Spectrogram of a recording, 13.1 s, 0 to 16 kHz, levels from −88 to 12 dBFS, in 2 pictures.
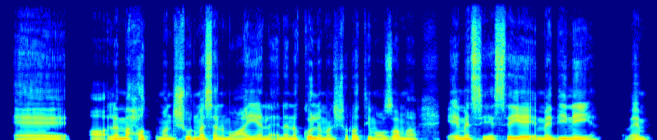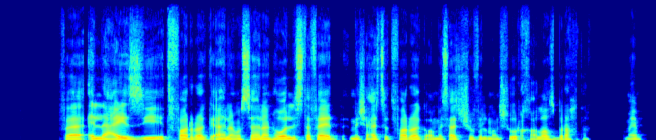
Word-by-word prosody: آآ، 110 Hz, -2 st, 0 dB, 0.3 s
آه، 125 Hz, -, -1 dB
لمّا 110 Hz, -1 st, +3 dB
احط 145 Hz, +1 st, -2 dB
منشور 115 Hz, +1 st, 0 dB
مثلًا 115 Hz, -1 st, +2 dB
معيّن 105 Hz, +2 st, 0 dB
لإن 100 Hz, +1 st, -3 dB
أنا 105 Hz, +1 st, 0 dB
كل 105 Hz, 0 st, +2 dB
منشوراتي 105 Hz, +2 st, -2 dB
معظمها 100 Hz, 0 st, -1 dB, 0.3 s
يا -, -, -2 dB
إمّا 120 Hz, -1 st, +3 dB
سياسية 105 Hz, 0 st, +2 dB
يا -, -, -1 dB
إمّا 110 Hz, -1 st, +1 dB
دينية 110 Hz, -1 st, +1 dB, 0.2 s
تمام، 125 Hz, +4 st, -3 dB, 0.7 s
فاللي 110 Hz, -1 st, +2 dB
عايز 115 Hz, +1 st, +3 dB
يتفرّج 110 Hz, +5 st, +1 dB
أهلًا 120 Hz, -2 st, +2 dB
وسهلًا 115 Hz, +4 st, +1 dB
هو 115 Hz, +1 st, +5 dB
اللي 115 Hz, -2 st, +3 dB
استفاد، 115 Hz, +3 st, +1 dB
مش 105 Hz, -2 st, -4 dB
عايز 110 Hz, +2 st, -1 dB
تتفرّج 110 Hz, 0 st, 0 dB
أو -, -, -3 dB
مس 100 Hz, 0 st, -5 dB
عايز 115 Hz, +1 st, +1 dB
تشوف 115 Hz, 0 st, -7 dB
المنشور 95 Hz, -, -4 dB
خلاص 115 Hz, +3 st, -3 dB
براحتك 135 Hz, +7 st, -6 dB, 0.3 s
تمام، 120 Hz, +6 st, -7 dB
110 Hz, 175 wpm, -24 LUFS, 105-115 Hz, 0.7 s, هو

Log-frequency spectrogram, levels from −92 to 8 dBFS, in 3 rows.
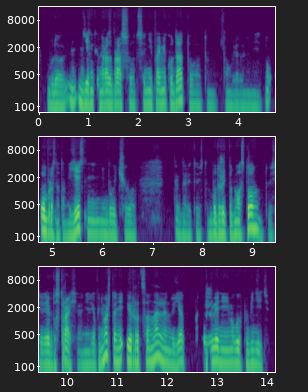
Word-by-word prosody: буду 100 Hz, -3 st, -4 dB
д 130 Hz, 0 st, -6 dB
деньгами 110 Hz, -4 st, -2 dB
разбрасываться 110 Hz, -1 st, -2 dB
не 110 Hz, 0 st, -4 dB
пойми 115 Hz, 0 st, -2 dB
куда, 115 Hz, +5 st, +1 dB
то, 100 Hz, -2 st, -11 dB
там, 95 Hz, -3 st, -16 dB
условно 100 Hz, -3 st, -14 dB
говоря, 95 Hz, -1 st, -13 dB, 0.4 s
ну, 115 Hz, -1 st, -9 dB
образно, 120 Hz, -8 st, +6 dB
там, 100 Hz, 0 st, -11 dB
есть 120 Hz, +11 st, +4 dB
не 110 Hz, -1 st, -4 dB
будет 105 Hz, -2 st, -4 dB
чего 105 Hz, -3 st, -8 dB
и 95 Hz, -, -34 dB, 0.6 s
так 110 Hz, -3 st, -9 dB
далее. 100 Hz, -1 st, -9 dB
То 105 Hz, -, -16 dB
есть, 95 Hz, -, -15 dB
там, 105 Hz, -, -9 dB
буду 110 Hz, 0 st, 0 dB
жить 110 Hz, -4 st, +1 dB
под 105 Hz, +1 st, -3 dB
мостом. 110 Hz, +5 st, +5 dB
То 110 Hz, -, -19 dB
есть, 95 Hz, -, -16 dB
я 110 Hz, -, -4 dB
имею 110 Hz, 0 st, +2 dB
в -, -, -6 dB
виду 105 Hz, -, -6 dB
страхи. 110 Hz, -3 st, +1 dB
А 105 Hz, -, -12 dB
не 105 Hz, 0 st, -7 dB
Я 110 Hz, 0 st, -5 dB
понимаю, 120 Hz, -, +3 dB
что -, -, -2 dB
они 135 Hz, +4 st, 0 dB
иррациональны, 130 Hz, +3 st, +3 dB
но 110 Hz, -2 st, -3 dB
я, 120 Hz, +5 st, 0 dB, 0.2 s
к -, -, -22 dB
сожалению, 120 Hz, +1 st, +2 dB
не 115 Hz, -, -2 dB
могу 120 Hz, 0 st, +2 dB
их 110 Hz, -, -11 dB
победить. 110 Hz, -2 st, -5 dB
110 Hz, 210 wpm, -22 LUFS, 105-120 Hz, 0.6 s, образно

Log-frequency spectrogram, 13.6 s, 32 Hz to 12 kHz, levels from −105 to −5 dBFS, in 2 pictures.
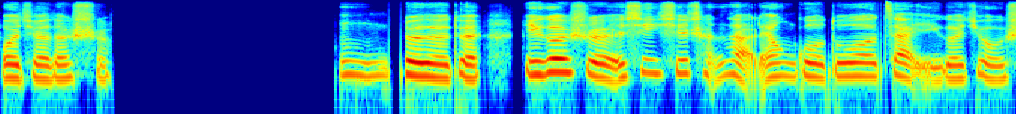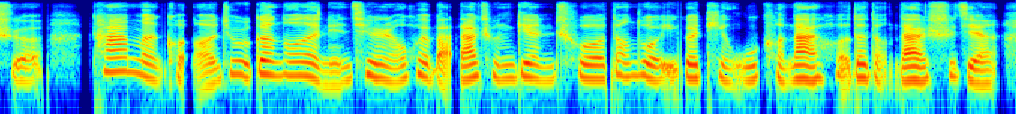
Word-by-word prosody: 我 215 Hz, 0 st, +3 dB
觉 200 Hz, -1 st, -1 dB
得 205 Hz, 0 st, -2 dB
是。 -, -, -6 dB, 1.5 s
嗯， 245 Hz, -1 st, -6 dB
对 250 Hz, -2 st, +9 dB
对 215 Hz, -2 st, +5 dB
对， 200 Hz, 0 st, +2 dB, 0.3 s
一 250 Hz, -, +3 dB
个 290 Hz, +2 st, +8 dB
是 235 Hz, -8 st, +3 dB
信 275 Hz, +4 st, -3 dB
息 270 Hz, 0 st, -2 dB
承 230 Hz, -2 st, -6 dB
载 245 Hz, -, 0 dB
量 225 Hz, +2 st, -3 dB
过 225 Hz, -1 st, +1 dB
多， 230 Hz, +1 st, +1 dB
再 235 Hz, -3 st, +1 dB
一 180 Hz, -, -6 dB
个 205 Hz, 0 st, -2 dB
就 200 Hz, -1 st, -4 dB
是， 210 Hz, -, -4 dB, 0.3 s
他 300 Hz, 0 st, +2 dB
们 235 Hz, -8 st, -2 dB
可 -, -, -5 dB
能 150 Hz, +5 st, -3 dB
就 260 Hz, +5 st, -5 dB
是 235 Hz, -, -1 dB
更 255 Hz, 0 st, +3 dB
多 245 Hz, -1 st, -3 dB
的 235 Hz, -, +1 dB
年 145 Hz, +4 st, -9 dB
轻 240 Hz, +2 st, -2 dB
人 195 Hz, -1 st, -4 dB
会 235 Hz, -1 st, -2 dB
把 -, -, -1 dB
搭 200 Hz, +2 st, +4 dB
乘 210 Hz, -3 st, -7 dB
电 205 Hz, -4 st, -1 dB
车 205 Hz, -1 st, -2 dB
当 240 Hz, +1 st, -6 dB
作 210 Hz, -6 st, -1 dB
一 -, -, -4 dB
个 215 Hz, -, +1 dB
挺 205 Hz, -2 st, -7 dB
无 190 Hz, +2 st, -6 dB
可 -, -, -7 dB
奈 205 Hz, -1 st, +5 dB
何 200 Hz, -, -7 dB
的 215 Hz, -1 st, +1 dB
等 -, -, -8 dB
待 190 Hz, 0 st, +6 dB
时 235 Hz, +5 st, -6 dB
间， 165 Hz, -6 st, -1 dB
220 Hz, 245 characters per minute, -25 LUFS, 200-245 Hz, 1.5 s, 对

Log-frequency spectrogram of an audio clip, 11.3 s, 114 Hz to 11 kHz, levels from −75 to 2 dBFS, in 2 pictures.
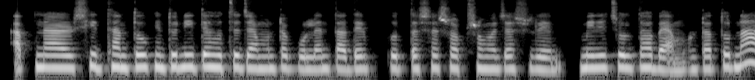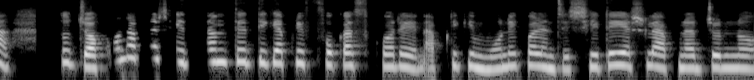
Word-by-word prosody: আপনার 235 Hz, -1 st, +2 dB, 0.2 s
সিদ্ধান্তও 245 Hz, -1 st, +2 dB
কিন্তু 240 Hz, +1 st, +3 dB
নিতে 245 Hz, 0 st, +3 dB
হচ্ছে 240 Hz, +1 st, +1 dB
যেমনটা 225 Hz, 0 st, 0 dB
বললেন 215 Hz, 0 st, 0 dB
তাদের 220 Hz, +1 st, +1 dB, 0.2 s
প্রত্যাশা 225 Hz, 0 st, -2 dB
সবসময় 225 Hz, -1 st, -1 dB
যে -, -, +1 dB
আসলে 215 Hz, 0 st, -3 dB, 0.3 s
মেনে 230 Hz, 0 st, +3 dB
চলতে 235 Hz, 0 st, +1 dB
হবে 220 Hz, -, +1 dB
এমনটা 215 Hz, +2 st, -3 dB
তো 245 Hz, -, +2 dB
না। 315 Hz, -, +4 dB, 0.5 s
তো -, -, -2 dB, 0.2 s
যখন 240 Hz, +9 st, +3 dB
আপনার 395 Hz, -1 st, -6 dB
সিদ্ধান্তের 325 Hz, +1 st, 0 dB
দিকে 310 Hz, -1 st, +2 dB
আপনি 305 Hz, 0 st, -1 dB
ফোকাস 270 Hz, -1 st, 0 dB, 0.2 s
করেন, 245 Hz, -3 st, +1 dB
আপনি -, -, -11 dB
কি 260 Hz, -, 0 dB, 0.2 s
মনে 240 Hz, +3 st, 0 dB
করেন 260 Hz, -3 st, +2 dB
যে 215 Hz, -, -4 dB
সেটাই 260 Hz, +3 st, +1 dB
আসলে 260 Hz, 0 st, -1 dB
আপনার 230 Hz, -1 st, -1 dB
জন্য 230 Hz, -1 st, +2 dB
235 Hz, 185 wpm, -20 LUFS, 225-265 Hz, 0.5 s, না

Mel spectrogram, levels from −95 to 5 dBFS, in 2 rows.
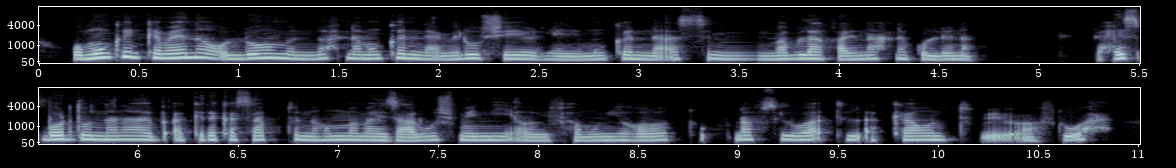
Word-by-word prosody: وممكن 225 Hz, +8 st, +6 dB
كمان 220 Hz, +1 st, +5 dB
أقول 200 Hz, -6 st, +2 dB
لهم 205 Hz, +1 st, +4 dB
إن 170 Hz, 0 st, -2 dB
إحنا 195 Hz, -1 st, -2 dB
ممكن 190 Hz, +1 st, +1 dB
نعمله 170 Hz, +4 st, 0 dB
share 185 Hz, -, -7 dB
يعني 155 Hz, -5 st, -1 dB
ممكن 165 Hz, +3 st, -1 dB
نقسِّم 180 Hz, +3 st, -3 dB, 0.2 s
المبلغ 170 Hz, +3 st, +2 dB
علينا 160 Hz, +3 st, +1 dB
إحنا 180 Hz, 0 st, -5 dB
كلّنا، 155 Hz, -2 st, -1 dB, 0.6 s
بحيث 195 Hz, +2 st, +1 dB
برضه 190 Hz, +1 st, +4 dB
إن 185 Hz, -, +2 dB
أنا 185 Hz, 0 st, +1 dB
يبقى 175 Hz, -, -2 dB
كده 185 Hz, -, -1 dB
كسبت 180 Hz, +1 st, -3 dB
إن 175 Hz, -3 st, 0 dB
هُم 170 Hz, +2 st, -1 dB
ما 165 Hz, -, +1 dB
يزعلوش 155 Hz, +3 st, -1 dB
منّي 170 Hz, 0 st, -1 dB
أو -, -, -2 dB
يفهموني 150 Hz, +2 st, -4 dB
غلط 165 Hz, +2 st, -2 dB
وفي -, -, -8 dB
نفس 195 Hz, 0 st, -3 dB
الوقت 180 Hz, 0 st, 0 dB
الaccount 175 Hz, 0 st, -1 dB, 0.2 s
بيبقى -, -, -1 dB
مفتوح -, -, -3 dB
180 Hz, 200 wpm, -24 LUFS, 165-190 Hz, 0.6 s, وممكن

